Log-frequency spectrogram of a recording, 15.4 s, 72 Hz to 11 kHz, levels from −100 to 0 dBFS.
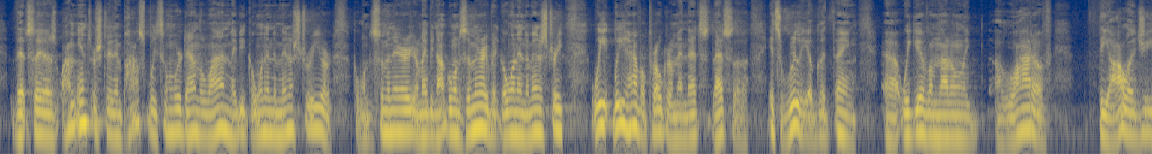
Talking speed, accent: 205 wpm, American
